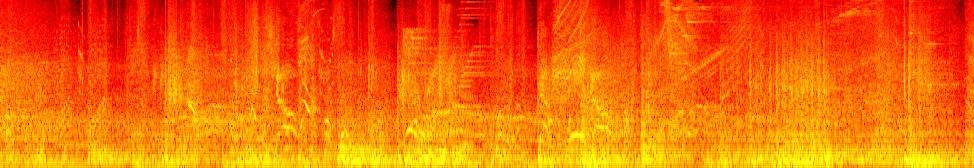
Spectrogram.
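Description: Punches and blasts hit hard in quick bursts.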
